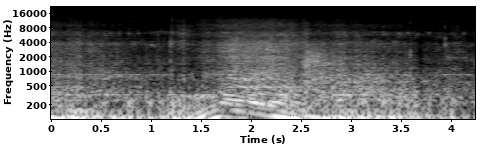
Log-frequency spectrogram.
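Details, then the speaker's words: Yamaha Jupiter Z1 motorcycle, cylinder block replaced about a month earlier, engine cold, throttle blipped: as revs fall on release a faint sharp k-trek click; rougher when hot; connecting rod knock on throttle release. "jadi kalau saya gas kayak gitu gas W gitu ya terus dilepas itu bunyi k trek"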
